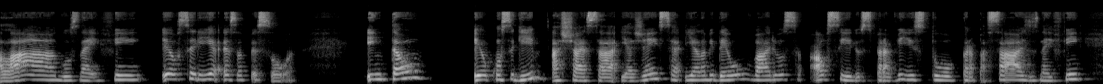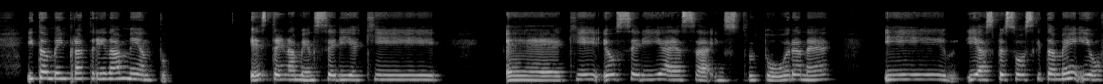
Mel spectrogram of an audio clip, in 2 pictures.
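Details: Adult Brazilian woman who stutters, speaking Portuguese and self-describing frequent speech blocks; hesitations and repetitions are heard; stuttering.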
